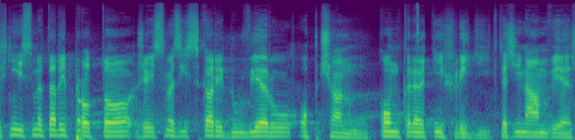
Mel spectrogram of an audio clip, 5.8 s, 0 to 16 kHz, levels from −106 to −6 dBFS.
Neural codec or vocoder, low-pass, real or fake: codec, 32 kHz, 1.9 kbps, SNAC; 14.4 kHz; fake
